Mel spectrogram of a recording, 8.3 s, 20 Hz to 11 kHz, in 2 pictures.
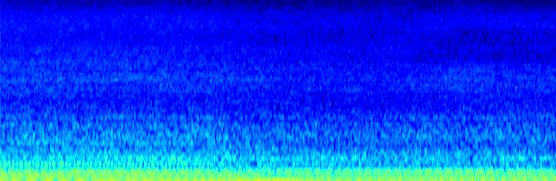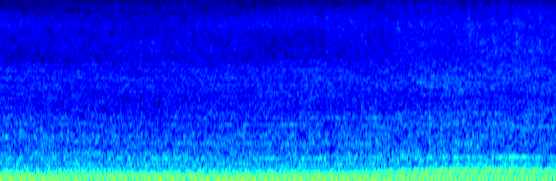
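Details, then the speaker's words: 1966 Ford Mustang GT Fastback, 289 A-code V8 with 4-speed manual, freshly tuned, Flowmaster header and exhaust, idling just after a cold start. A deep, even, lopey burble settling down. Normal cold idle. "this was pretty much a cold start because I literally, before that, I just rolled it under the angle over here."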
